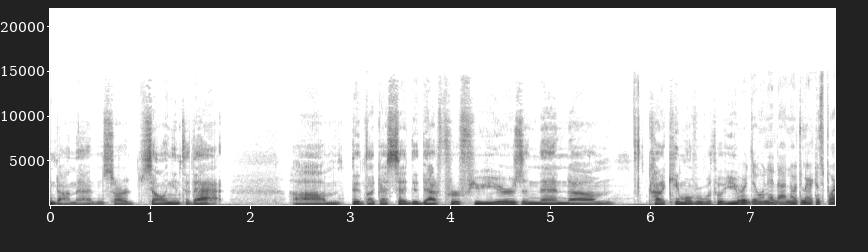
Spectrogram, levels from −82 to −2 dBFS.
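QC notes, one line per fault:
6.88 to 7.86 s, section at the wrong speed: the final stretch was likely replayed against the wrong clock, running at 1.53 times its recorded rate, so the speech becomes hurried and rises about seven semitones, tempo and pitch shifting together until the clip ends.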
